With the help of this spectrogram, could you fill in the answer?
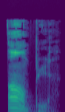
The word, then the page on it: ample: francais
